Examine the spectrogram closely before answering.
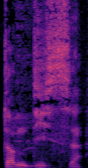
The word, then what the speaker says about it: Tom Dice: Ouais, là, c'était, non, mais ça se prononce Tom Dice.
